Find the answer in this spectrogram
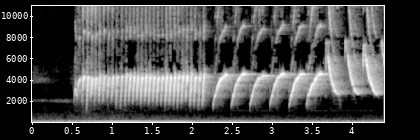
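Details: Domestic canary master song used to train young birds and coax canaries into singing: a long rapid pulsed roll, then repeated rising whistled slurs, closing with fast high notes.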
